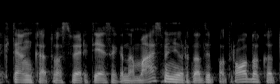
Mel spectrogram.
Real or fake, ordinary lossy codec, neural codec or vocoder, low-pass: real; Opus, 64 kbps; none; 7.2 kHz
